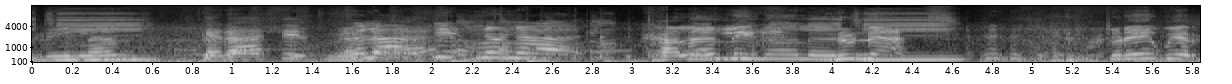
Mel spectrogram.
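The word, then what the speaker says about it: Kalaallit Nunaat: Kalaallit, Nunnat.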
